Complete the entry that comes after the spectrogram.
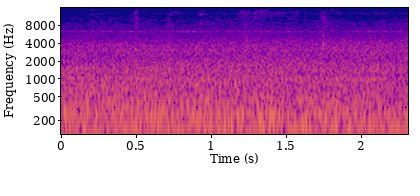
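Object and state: Nothing is struck.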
